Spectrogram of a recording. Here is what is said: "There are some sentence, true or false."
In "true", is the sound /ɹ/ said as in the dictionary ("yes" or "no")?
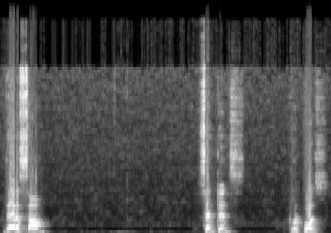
no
